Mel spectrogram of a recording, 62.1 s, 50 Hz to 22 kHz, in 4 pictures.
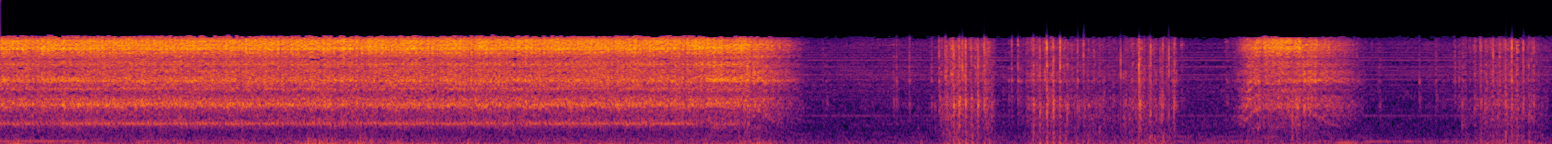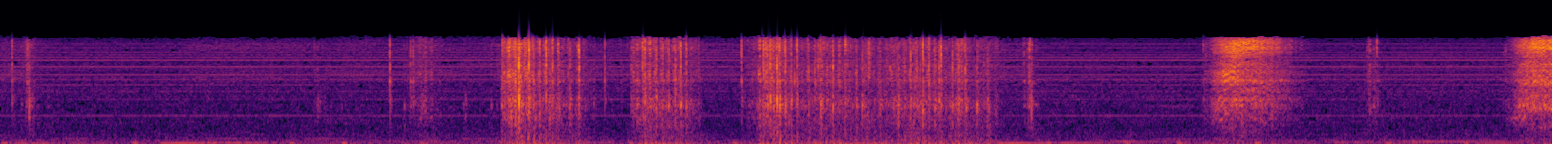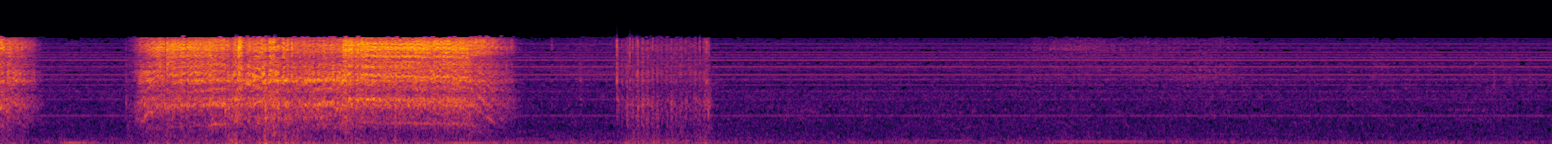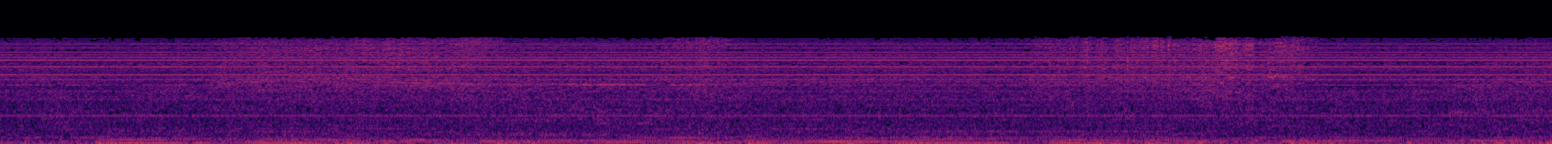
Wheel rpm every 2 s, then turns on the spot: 160, 160, 160, 140, 10, 20, 40, 20, 0, 0, 20, 20, 20, 10, 10, 30, 80, 140, 20, 0, 0, 0, 0, 0, 0, 0, 0, 0, 0, 0, 0.
8-12 14-16 20-26 36-38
